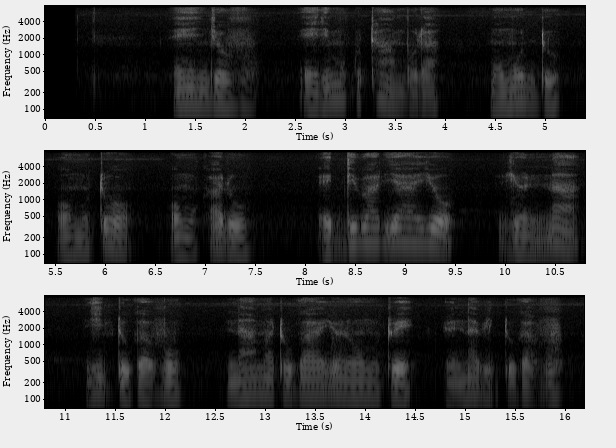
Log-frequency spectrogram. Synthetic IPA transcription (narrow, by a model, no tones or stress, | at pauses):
e̞ɲɟo̞vu | e̞ɾimukutʰaːmbula | mumudːu | omuto̞ː | mukʰa̰lu | e̞dːiβaljaːjo̞ | ɾjo̞nːa | βidːuɡavu | naːmatuɡajo̞no̞ːmutwe̞ | jo̞nːaβidːuɡavu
